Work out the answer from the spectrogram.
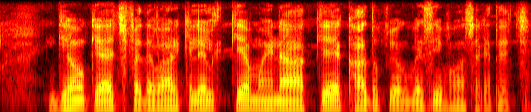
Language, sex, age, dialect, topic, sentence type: Maithili, male, 18-24, Southern/Standard, agriculture, question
